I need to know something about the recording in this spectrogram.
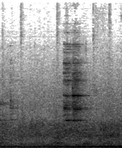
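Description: A steady low hum of kitchen background noise, with a brief high clink about a second in.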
